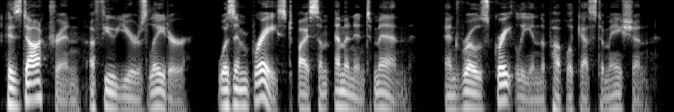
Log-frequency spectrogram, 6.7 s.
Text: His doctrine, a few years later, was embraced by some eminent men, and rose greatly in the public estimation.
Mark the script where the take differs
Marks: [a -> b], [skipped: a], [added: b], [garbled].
His doctrine, a few years later, was embraced by some eminent men, and rose greatly in the public estimation.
